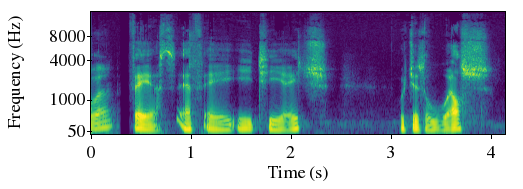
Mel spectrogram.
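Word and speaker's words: Faeth: How do you spell that? Faith, F-A-E-T-H, which is a Welsh name for health, F-A-E-T-H.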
